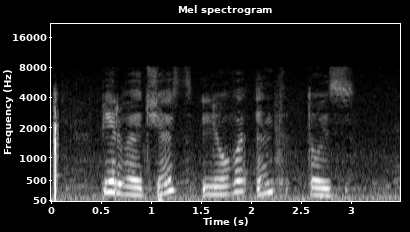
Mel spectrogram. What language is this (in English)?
Russian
